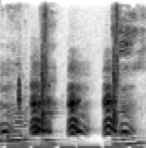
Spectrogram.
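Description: Crow cawing over and over, about two caws a second, mixed over background music with a steady pulsing bass beat.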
